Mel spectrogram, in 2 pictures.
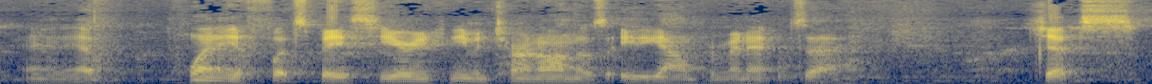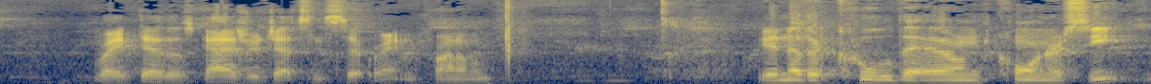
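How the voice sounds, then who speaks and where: Low-voiced man giving a showroom tour. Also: a bit bright, rough recording. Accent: New England. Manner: casual, filler-heavy sales pitch. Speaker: hot tub salesman. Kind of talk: walkthrough product tour. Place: indoor spa showroom. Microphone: handheld camera, speaker behind it.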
